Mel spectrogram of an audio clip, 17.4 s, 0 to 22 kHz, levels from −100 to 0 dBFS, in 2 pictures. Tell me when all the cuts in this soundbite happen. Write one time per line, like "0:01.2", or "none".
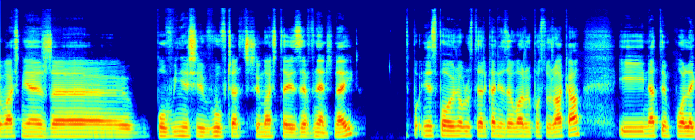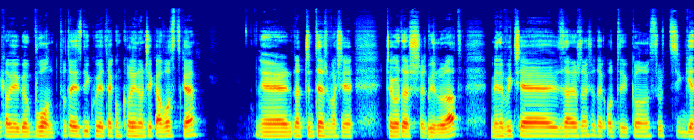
0:05.1
0:12.3
0:14.0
